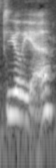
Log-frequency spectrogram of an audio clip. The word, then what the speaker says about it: Delia: I always say her name wrong. I'm pretty sure it's Delia.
